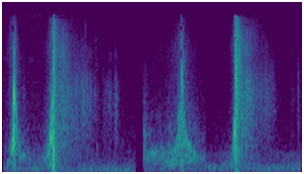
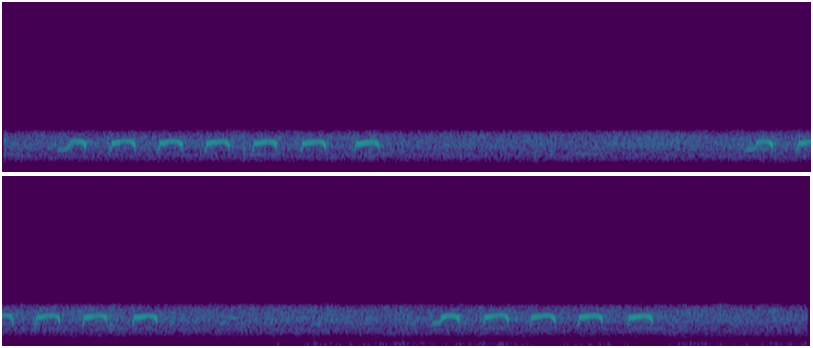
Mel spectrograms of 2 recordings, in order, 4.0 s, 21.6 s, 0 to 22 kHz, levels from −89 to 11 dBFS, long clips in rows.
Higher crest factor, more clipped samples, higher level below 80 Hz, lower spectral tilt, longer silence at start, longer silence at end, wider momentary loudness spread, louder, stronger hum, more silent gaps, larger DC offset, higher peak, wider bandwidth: first, 26 dB vs 16 dB; neither; first, -54 dBFS vs under -90 dBFS; first, -1.5 dB/octave vs 13 dB/octave; about the same, 0.1 s vs 0 s; first, 0.65 s vs 0.05 s; first, 25 LU vs 16 LU; first, -25 LUFS vs -49 LUFS; neither; first, 1.79-1.87 s vs none; neither; first, -4 dBFS vs -32 dBFS; first, 16 kHz vs 1.2 kHz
